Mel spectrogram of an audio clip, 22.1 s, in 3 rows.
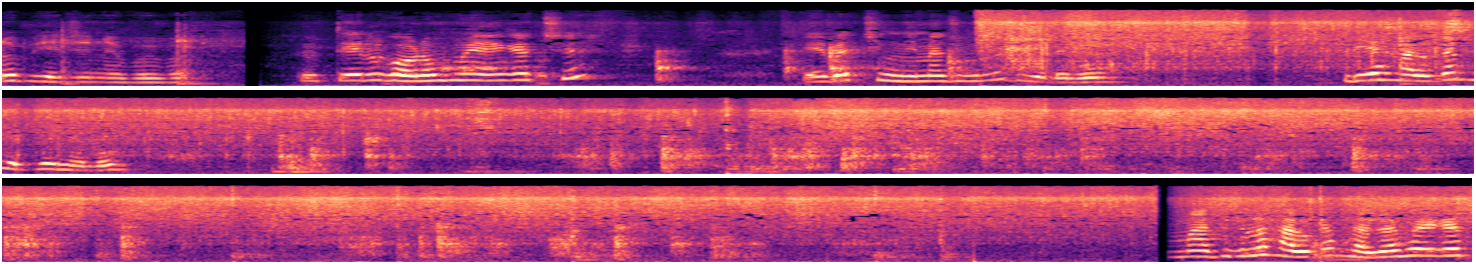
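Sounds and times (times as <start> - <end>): prawns sizzling in hot oil: 4.8 - 22.0
metal spatula scraping: 8.7 - 19.6.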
